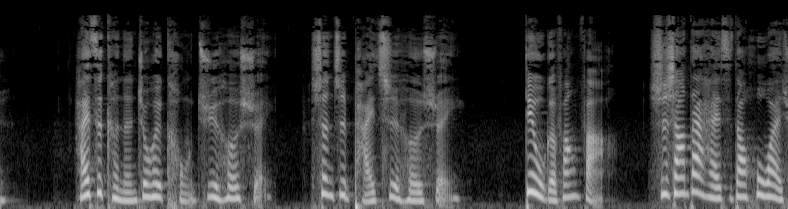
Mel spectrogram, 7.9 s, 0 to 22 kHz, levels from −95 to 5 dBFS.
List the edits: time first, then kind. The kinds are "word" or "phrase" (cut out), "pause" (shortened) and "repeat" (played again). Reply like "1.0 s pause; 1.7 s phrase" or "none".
none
